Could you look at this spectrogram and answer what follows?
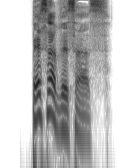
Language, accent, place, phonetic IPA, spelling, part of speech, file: German, Germany, Berlin, [ˈbɛsɐˌvɪsɐs], Besserwissers, noun, De-Besserwissers.ogg
- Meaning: genitive singular of Besserwisser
